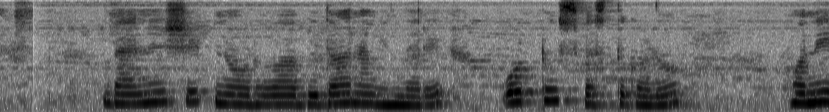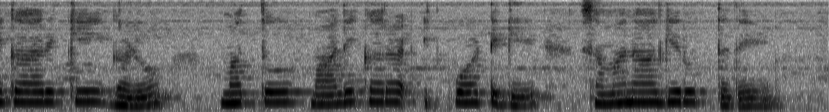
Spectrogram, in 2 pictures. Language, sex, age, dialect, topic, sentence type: Kannada, female, 25-30, Coastal/Dakshin, banking, statement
